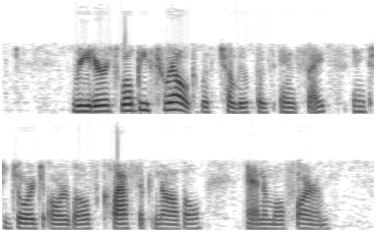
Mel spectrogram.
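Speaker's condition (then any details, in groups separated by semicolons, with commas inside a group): No condition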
